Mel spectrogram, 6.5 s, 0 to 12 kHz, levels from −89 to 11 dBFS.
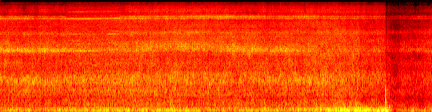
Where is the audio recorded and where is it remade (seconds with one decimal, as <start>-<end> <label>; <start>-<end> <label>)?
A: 0.0-1.0 remade; 1.0-1.8 recorded; 1.8-6.5 remade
